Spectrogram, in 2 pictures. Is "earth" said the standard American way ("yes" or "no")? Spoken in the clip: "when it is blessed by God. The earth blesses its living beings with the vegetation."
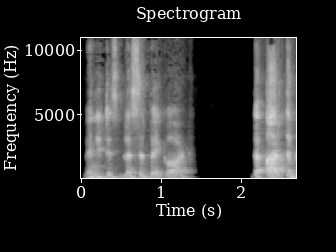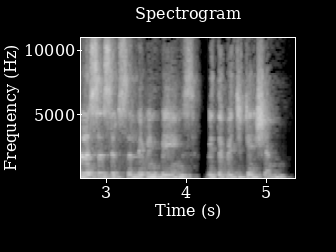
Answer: no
